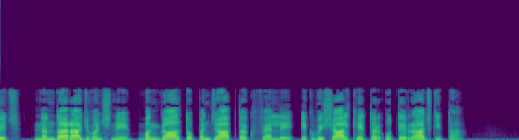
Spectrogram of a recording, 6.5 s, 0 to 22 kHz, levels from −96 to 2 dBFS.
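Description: MP3 compression artefacts run through the whole clip. The speech has nothing above 8 kHz and a plainly audible watery swirl, as weak spectral detail drops in and out between frames. The likely cause is an MP3 encoder starved of bits, which fits roughly 48 kbps.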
